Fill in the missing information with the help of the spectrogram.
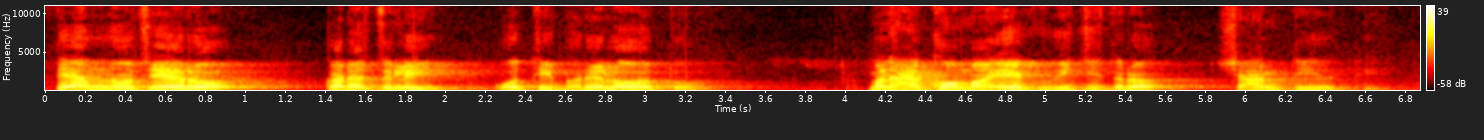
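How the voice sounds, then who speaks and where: A man's voice: high voice, big pitch swings, a little slow. A man narrating a sentimental moral story from a script, as a storyteller.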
